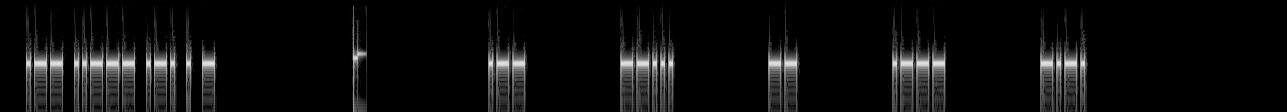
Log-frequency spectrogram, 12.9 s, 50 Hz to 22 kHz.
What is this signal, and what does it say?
Morse code, heard as a keyed tone, about 32 wpm, spaced as for 13 wpm, 700 Hz. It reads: W2RET W7MJC
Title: USA Call Signs - 5 Characters - 8x Character Spacing - 30wpm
